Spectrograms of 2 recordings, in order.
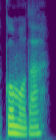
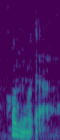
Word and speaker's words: cómoda: Cómoda, and we note the Cómoda. accent mark shows it's not the middle syllable, not the usual one before the final, but the first here.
